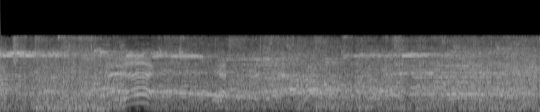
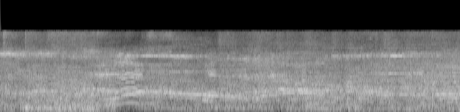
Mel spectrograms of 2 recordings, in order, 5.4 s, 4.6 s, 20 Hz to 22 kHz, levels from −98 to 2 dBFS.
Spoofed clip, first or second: second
